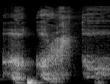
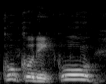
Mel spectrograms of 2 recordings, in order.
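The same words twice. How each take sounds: First: It is in a Donald Duck voice. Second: It is a normal rooster crow.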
